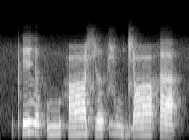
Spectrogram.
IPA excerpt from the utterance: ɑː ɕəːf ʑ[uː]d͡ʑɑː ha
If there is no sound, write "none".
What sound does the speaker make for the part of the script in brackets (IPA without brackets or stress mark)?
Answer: uː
